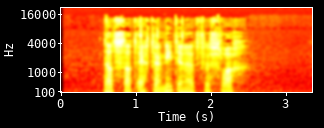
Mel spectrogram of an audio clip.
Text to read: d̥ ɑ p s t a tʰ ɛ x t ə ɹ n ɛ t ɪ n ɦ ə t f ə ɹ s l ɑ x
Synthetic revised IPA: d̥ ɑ t s t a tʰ ɛ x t ə ɹ n i t ɪ n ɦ ə t f ə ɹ s l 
